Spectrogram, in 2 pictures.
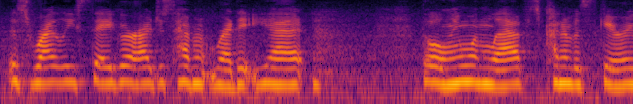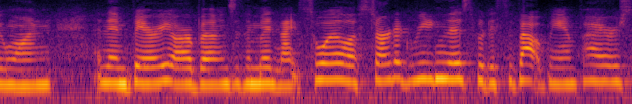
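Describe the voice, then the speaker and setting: A woman's voice: a little high, a little hiss or hum, rough recording. A woman chatting casually through a tour of her home, upbeat and full of ums. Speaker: home decor vlogger. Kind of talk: casual house tour narration. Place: inside a home.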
